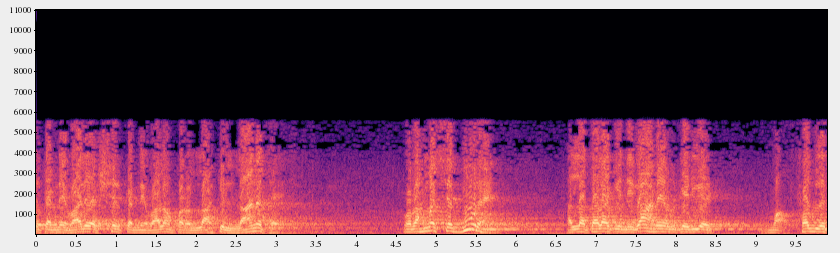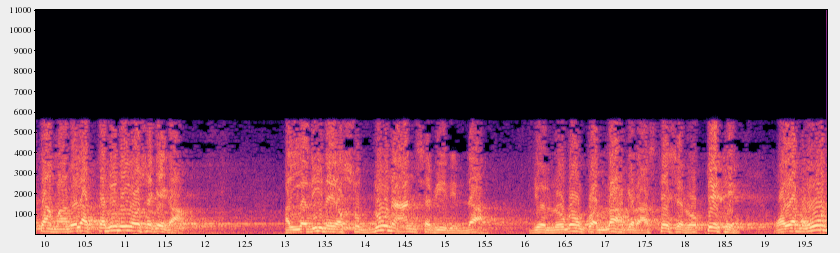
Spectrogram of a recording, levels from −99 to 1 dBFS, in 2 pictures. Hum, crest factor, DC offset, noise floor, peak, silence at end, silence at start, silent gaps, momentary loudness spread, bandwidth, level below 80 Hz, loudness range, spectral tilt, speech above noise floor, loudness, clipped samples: none; 10 dB; under 0.1%; -31 dBFS; 0 dBFS; 0 s; 0 s; none; 15 LU; 5.8 kHz; -36 dBFS; 3 LU; -10.5 dB/octave; 21 dB; -11 LUFS; under 0.1%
